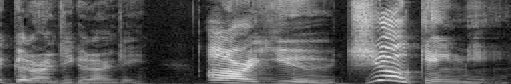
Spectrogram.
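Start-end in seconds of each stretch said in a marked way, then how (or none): 2.1-5.1 very slow, loud drawn-out disbelief; incredulous outrage. Real, not acted. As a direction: stretch each word loudly in outrage. Disbelief at bad luck.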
